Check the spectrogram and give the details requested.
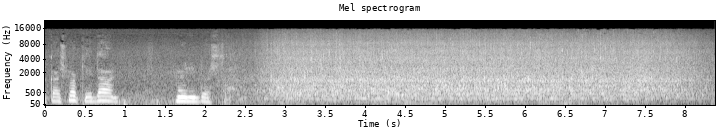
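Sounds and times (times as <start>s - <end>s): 
speech: 0.0s - 2.5s
flowing stream water: 2.0s - 8.3s.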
